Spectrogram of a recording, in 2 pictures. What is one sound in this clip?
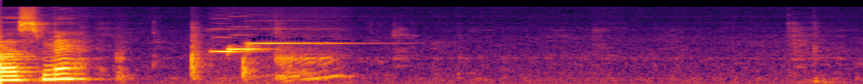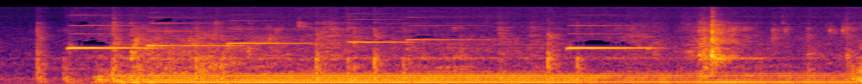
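An appliance's buttons beep as they are pressed.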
